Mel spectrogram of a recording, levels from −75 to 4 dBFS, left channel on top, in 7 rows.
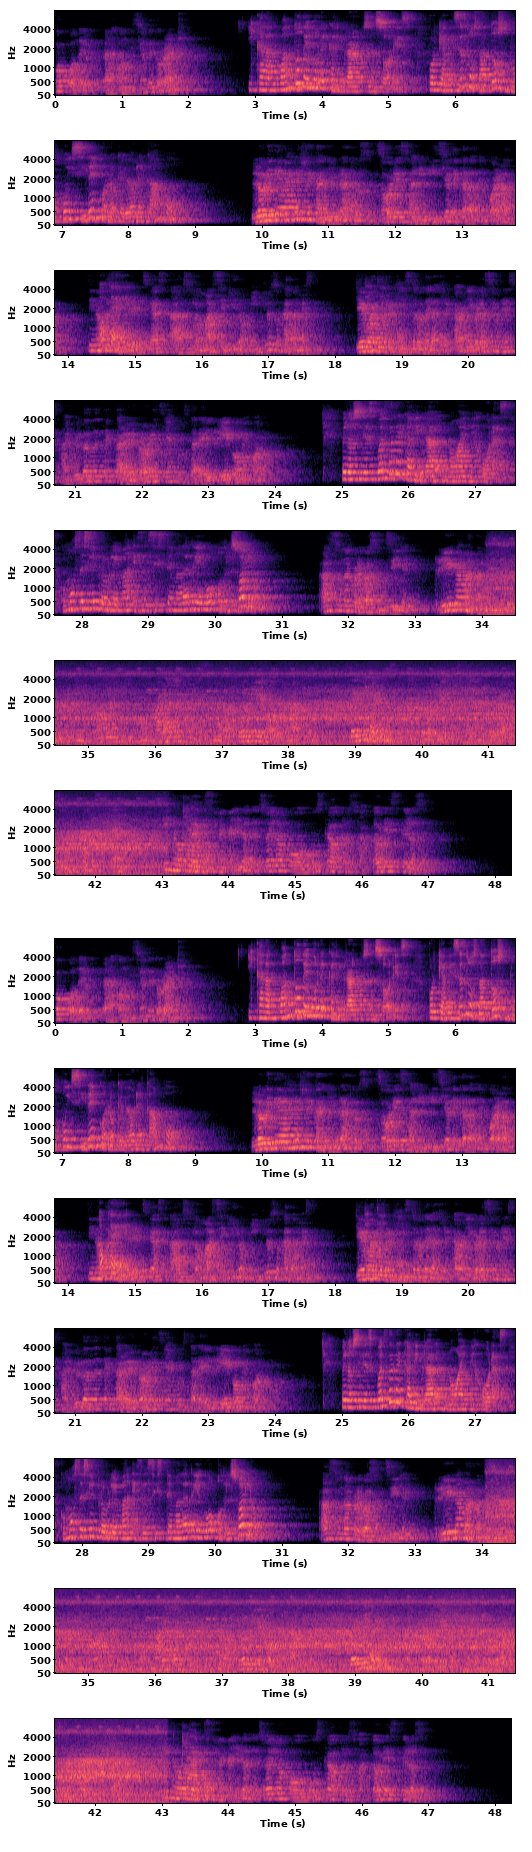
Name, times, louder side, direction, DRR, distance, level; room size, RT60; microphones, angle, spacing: voice 1, 0.0-1.9 9.8-13.8 14.3-17.6 18.3-23.8 31.6-32.9 33.3-38.4 38.9-42.4 43.0-46.9, equal, 70° right, -11 dB, 2.0 m, -25 dB
voice 2, 2.9-8.8 14.4-14.9 18.4-19.0 24.7-30.7 39.1-39.5 43.3-43.7, right 1 dB, 90° right, 0 dB, 1.2 m, -22 dB
sound 1, 34.0-43.1, right 3 dB, 35° right, 0.4 m, -23 dB
8.5 x 4.1 x 4.9 m, 1.5 s
head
